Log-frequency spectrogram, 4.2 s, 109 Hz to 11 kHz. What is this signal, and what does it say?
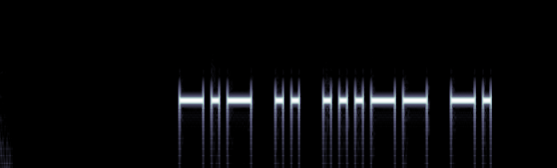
Morse code, heard as a keyed tone, about 20 wpm, 700 Hz. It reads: KI3N
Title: USA Call Signs - 4 Characters - 3x Character Spacing - 20wpm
